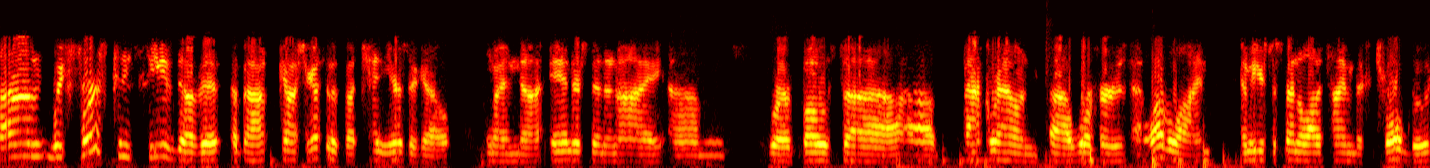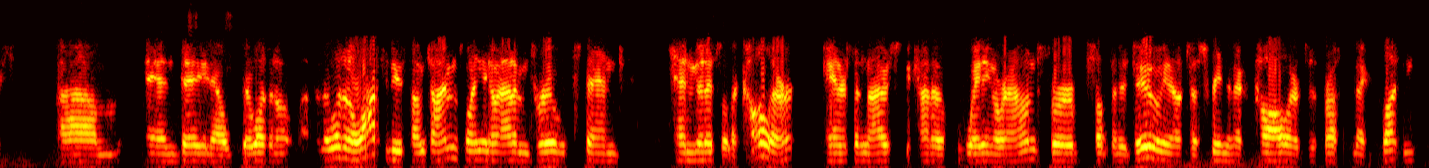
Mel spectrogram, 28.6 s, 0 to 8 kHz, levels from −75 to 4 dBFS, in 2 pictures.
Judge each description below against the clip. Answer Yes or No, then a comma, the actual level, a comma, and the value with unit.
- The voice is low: No, medium, 145 Hz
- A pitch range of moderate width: No, wide, 5.9 semitones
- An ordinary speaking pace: No, fast, 210 wpm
